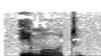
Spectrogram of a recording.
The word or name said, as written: emote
